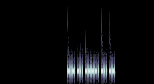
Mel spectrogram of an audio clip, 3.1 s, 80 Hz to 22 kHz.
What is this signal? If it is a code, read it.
Morse code, heard as a keyed tone, about 77 wpm, 700 Hz. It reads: KD9DM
